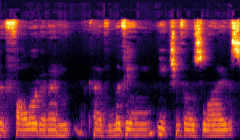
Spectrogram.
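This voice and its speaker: A woman speaks at a moderate pace with an American accent. Her tone is dark and mellow, and her pitch sits fairly low. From eastern Oregon, US. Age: 60s. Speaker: author. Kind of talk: interview.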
